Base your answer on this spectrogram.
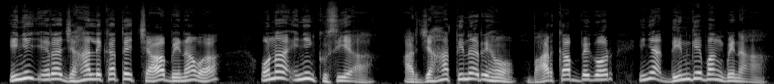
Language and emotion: Santali, happy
